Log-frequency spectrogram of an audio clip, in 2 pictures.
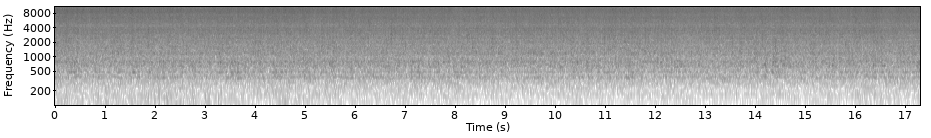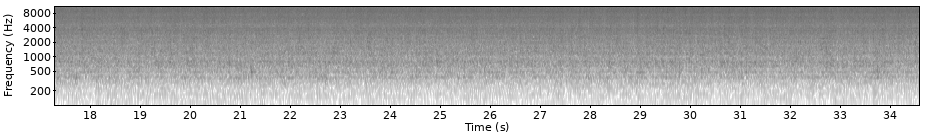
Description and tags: well water surge sewer intake1
recorded with Sony PCM-D50, Tascam DAP1 DAT with AT835 stereo mic, or Zoom H2
intake, sewer, surge, water, well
